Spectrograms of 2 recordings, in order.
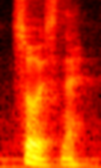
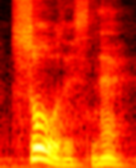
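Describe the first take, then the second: First: The first vowel is only barely lengthened. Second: The first vowel is fully drawn out. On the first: "the latter is almost imperceptible" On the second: "I've heard Japanese fully extended"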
